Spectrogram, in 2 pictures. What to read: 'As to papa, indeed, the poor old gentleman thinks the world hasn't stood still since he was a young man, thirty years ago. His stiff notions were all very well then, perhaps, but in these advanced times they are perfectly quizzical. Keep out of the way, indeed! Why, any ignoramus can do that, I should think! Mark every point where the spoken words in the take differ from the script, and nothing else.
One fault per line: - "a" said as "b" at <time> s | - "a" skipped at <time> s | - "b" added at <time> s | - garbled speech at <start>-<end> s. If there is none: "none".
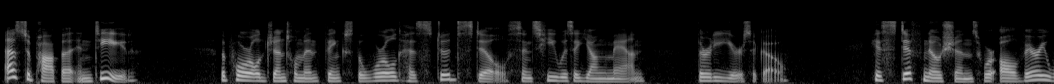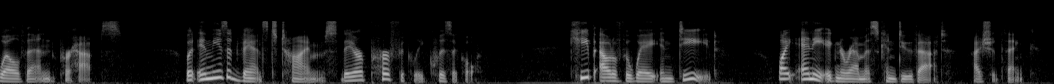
- "hasn't" said as "has" at 4.0 s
